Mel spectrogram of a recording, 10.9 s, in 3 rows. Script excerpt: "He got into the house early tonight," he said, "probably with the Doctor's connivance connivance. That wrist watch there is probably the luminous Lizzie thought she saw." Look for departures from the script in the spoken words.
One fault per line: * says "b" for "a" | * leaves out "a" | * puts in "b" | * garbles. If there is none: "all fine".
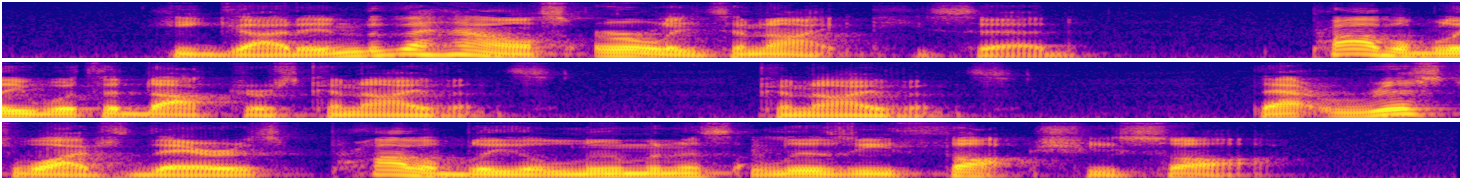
all fine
